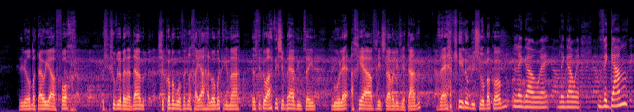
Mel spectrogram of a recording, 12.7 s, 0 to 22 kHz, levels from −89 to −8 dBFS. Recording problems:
echo of what is said; noticeable; throughout; 500 ms later, 15 dB below the speech

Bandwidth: 15.5 kHz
